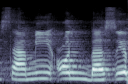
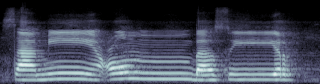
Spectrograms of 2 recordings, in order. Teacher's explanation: Apabila ada nun mati bertemu dengan ba cara bacanya hurufnya menjadi berubah mim disertai dengan hunnah selama dua ketukan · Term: iqlab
